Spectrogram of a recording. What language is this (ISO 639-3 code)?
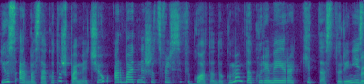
lit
